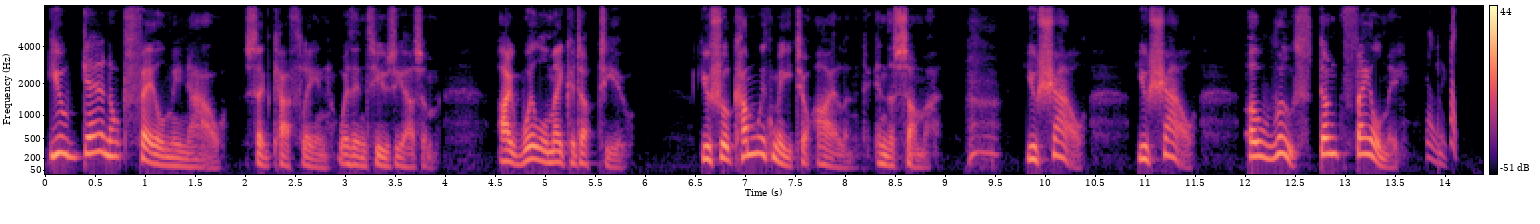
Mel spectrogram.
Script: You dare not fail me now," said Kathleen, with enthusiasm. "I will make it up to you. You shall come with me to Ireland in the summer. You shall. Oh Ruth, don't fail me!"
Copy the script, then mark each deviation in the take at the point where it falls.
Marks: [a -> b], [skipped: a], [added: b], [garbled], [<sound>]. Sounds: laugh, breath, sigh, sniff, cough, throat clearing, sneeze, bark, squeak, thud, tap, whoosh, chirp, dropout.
You dare not fail me now," said Kathleen, with enthusiasm. "I will make it up to you. You shall come with me to Ireland in the summer. [breath] You shall. [added: you shall] Oh Ruth, don't fail me!" [chirp]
